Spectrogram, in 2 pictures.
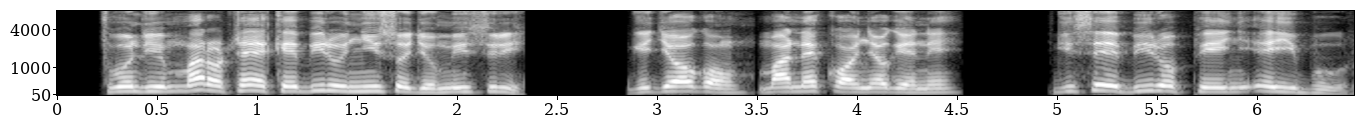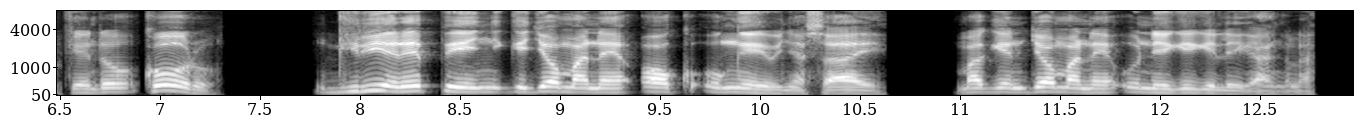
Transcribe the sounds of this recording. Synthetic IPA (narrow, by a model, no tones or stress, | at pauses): t̪wondimaɾɔtɛkɛbiɾoɲisod͡ʒomisɾi | ɡɪd͡ʒɔɡɔmanɛkɔɲɔɡɪnɪ | ɡɪsebiɾopɪɲeibṵrkendokoɾo̰ | ɡɪɾieɾepɪɲɡɪd͡ʒɔmanɛʔɔkoŋejoɲasajḛ | maɡɪnd͡ʒɔmanɛʔoneɡiɡɪlɪɡa̰ŋɡla̰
